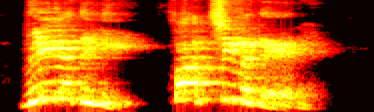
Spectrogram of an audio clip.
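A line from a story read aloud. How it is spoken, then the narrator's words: Yelling. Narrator (Italian): Enea si lamentò e urlava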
